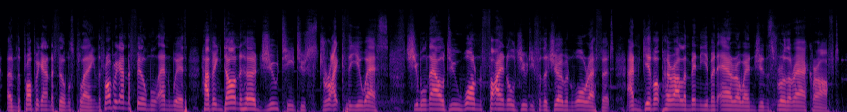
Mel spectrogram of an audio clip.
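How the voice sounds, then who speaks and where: A man in an animated group discussion, stammering and repeating his phrases emphatically as he makes his point. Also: a little high, clear, resonant tone, no room sound.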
